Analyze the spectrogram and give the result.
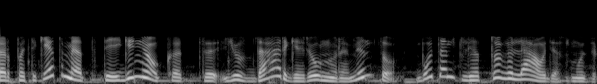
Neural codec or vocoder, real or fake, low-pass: codec, 24 kHz, 3.1 kbps, DualCodec; fake; 3.6 kHz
